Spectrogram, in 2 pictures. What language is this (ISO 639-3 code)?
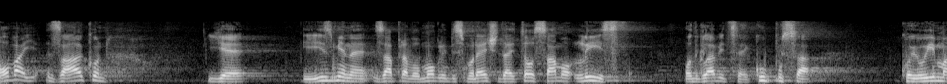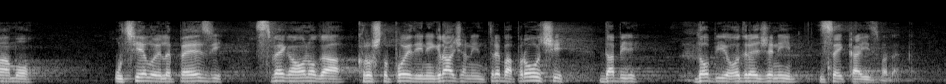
hrv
